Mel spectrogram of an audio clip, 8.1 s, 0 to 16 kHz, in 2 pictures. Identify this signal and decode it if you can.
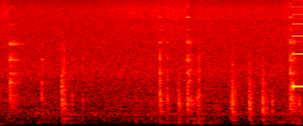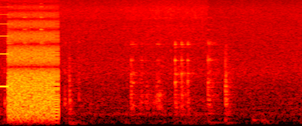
POCSAG pager data (2400 baud), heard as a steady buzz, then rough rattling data, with kitchen noise.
